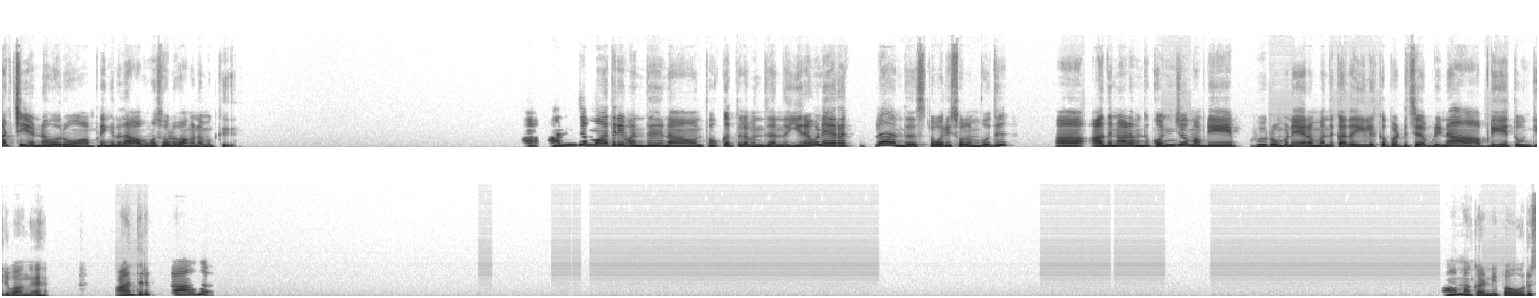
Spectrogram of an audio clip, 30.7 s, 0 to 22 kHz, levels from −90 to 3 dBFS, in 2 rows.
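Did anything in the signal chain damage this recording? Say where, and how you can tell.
Yes. The analogue wiring picked up computer activity noise through a shared ground. From 10.78 s to the end of the clip, a faint buzzing chirp sits about 45 dB below the speech. It pulses at roughly 150 Hz and jumps up and drops back with the computer's activity, not the speech. Load swings in the processor, graphics card or mouse pull the common ground up and down, and the audio input reads that ripple as signal.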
